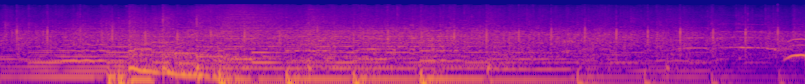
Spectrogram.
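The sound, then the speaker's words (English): A church audience stands and applauds to welcome a guest speaker, a thick wash of clapping carried over steady sustained musical tones. “Would you stand up on your feet with me right now, and let's put our hands together and welcome James Craft.”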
